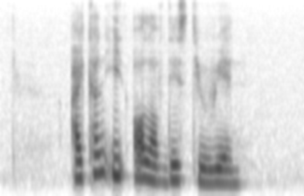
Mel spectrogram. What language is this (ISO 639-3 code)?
eng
